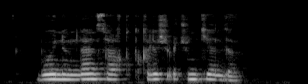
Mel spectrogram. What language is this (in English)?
Uzbek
